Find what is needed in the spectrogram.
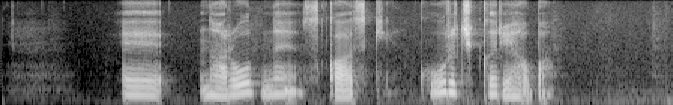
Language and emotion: Russian, sad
